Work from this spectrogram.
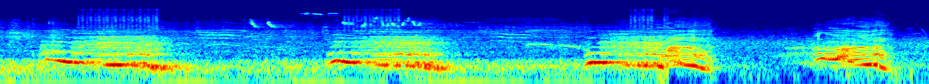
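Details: Lion roaring in the jungle: deep, harsh calls that sweep downward, each lasting about a second and coming in spaced bursts roughly every three to four seconds, with rough noisy edges and quieter gaps between.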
